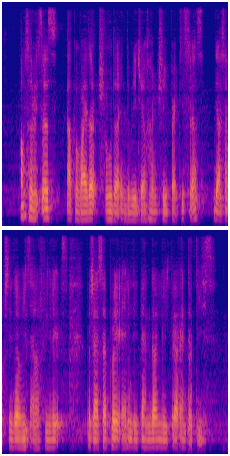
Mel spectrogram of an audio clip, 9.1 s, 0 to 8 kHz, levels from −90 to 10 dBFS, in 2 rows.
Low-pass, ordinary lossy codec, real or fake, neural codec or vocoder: 7.2 kHz; none; fake; codec, 16 kHz in and 24 kHz out, 0.6 kbps, FireRedTTS-2 codec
